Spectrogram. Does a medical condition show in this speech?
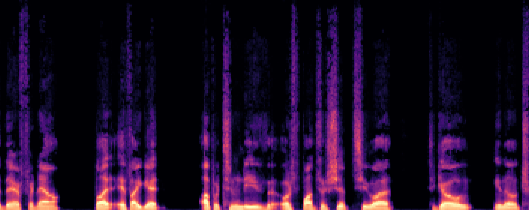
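Yes: spastic quadriplegic cerebral palsy.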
